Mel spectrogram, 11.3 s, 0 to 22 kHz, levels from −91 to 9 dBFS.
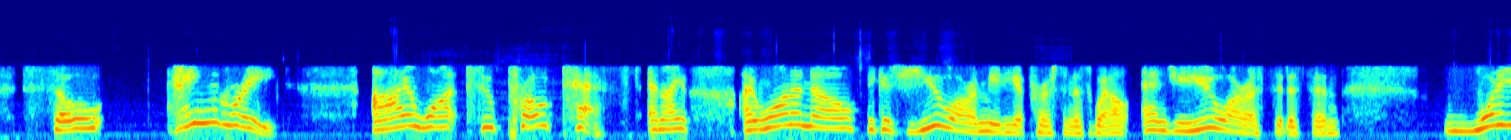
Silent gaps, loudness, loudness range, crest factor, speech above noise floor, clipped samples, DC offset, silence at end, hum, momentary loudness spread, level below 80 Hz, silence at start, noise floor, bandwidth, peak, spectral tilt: none; -23 LUFS; 2 LU; 18 dB; 23 dB; under 0.1%; under 0.1%; 0 s; none; 11 LU; -58 dBFS; 0 s; -45 dBFS; 3.9 kHz; -4 dBFS; -8.5 dB/octave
